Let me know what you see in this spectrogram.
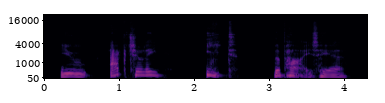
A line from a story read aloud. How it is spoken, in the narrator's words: he said mournfully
